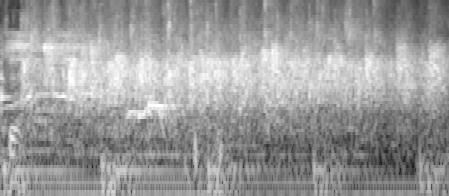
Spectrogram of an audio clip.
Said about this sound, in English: Thank you so much for that. Can we give him another hand?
